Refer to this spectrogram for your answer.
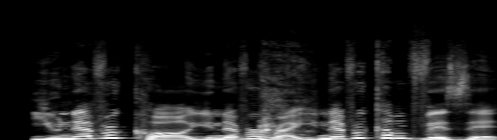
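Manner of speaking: full, high put-on New Jersey accent.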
